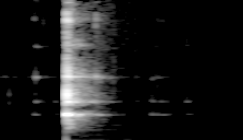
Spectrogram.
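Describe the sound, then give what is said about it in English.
A single bright, crisp clink of glasses of Manhattan cocktails touching in a toast, with a short glassy ring that fades quickly into silence. “this is a good start. So cheers. Cheers.”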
